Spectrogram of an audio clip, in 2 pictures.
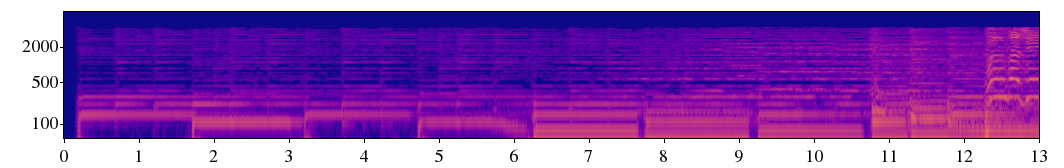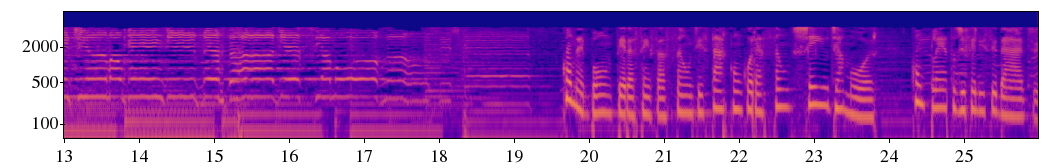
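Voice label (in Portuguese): GERAL, female, Dia Dos namorados; Telemensagens 2017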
